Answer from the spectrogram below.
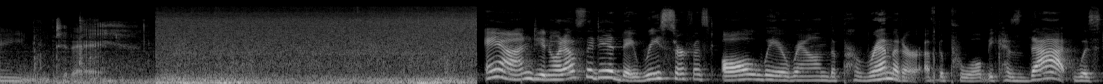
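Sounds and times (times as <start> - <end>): wind rushing through leaves: 1.6 - 4.8.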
